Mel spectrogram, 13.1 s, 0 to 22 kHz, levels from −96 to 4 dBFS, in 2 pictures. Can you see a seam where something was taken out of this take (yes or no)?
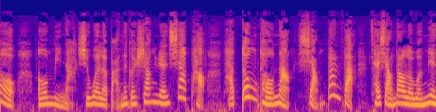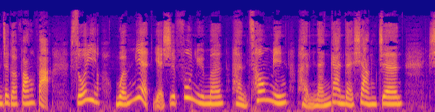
no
